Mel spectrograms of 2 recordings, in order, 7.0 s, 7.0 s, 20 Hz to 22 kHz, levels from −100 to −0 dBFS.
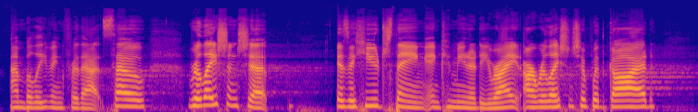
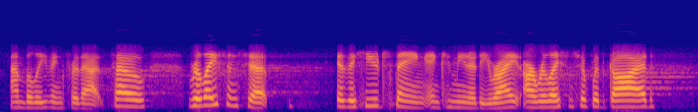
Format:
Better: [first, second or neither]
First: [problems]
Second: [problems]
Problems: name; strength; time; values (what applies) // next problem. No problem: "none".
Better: first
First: none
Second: phone-call audio; nothing above 3 kHz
